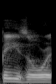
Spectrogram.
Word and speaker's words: bezoar: of the day is bees or a couple of different pronunciations but as far as I can see bees or is the one to go for and it comes to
